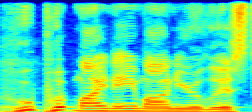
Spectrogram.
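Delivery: mock hostile, aggressive, confrontational tone. Retelling a friend calling debt collectors back: imitating a friend being aggressive. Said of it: "getting, like, really aggressive".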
